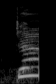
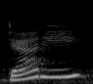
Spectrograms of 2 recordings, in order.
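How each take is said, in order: First: It is yelled as loud as possible. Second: It is said a little louder.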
